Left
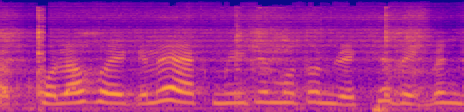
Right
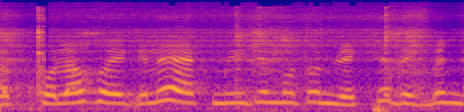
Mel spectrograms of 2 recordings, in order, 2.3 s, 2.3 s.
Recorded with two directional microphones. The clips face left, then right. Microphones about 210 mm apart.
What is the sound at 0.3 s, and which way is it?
Speech, 40° right (ahead or behind).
